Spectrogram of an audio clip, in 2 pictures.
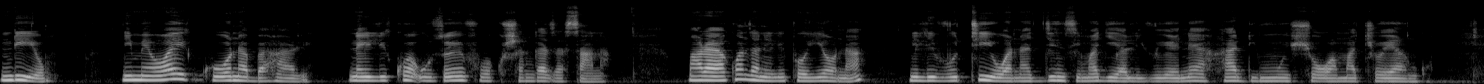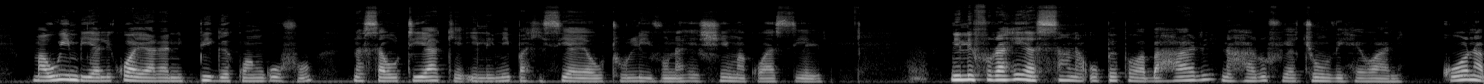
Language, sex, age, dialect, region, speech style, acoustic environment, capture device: Swahili, female, 25-34, Kenya - Nairobi Sheng-influenced, Kenya, stressed, traffic, mobile / Linux / Chrome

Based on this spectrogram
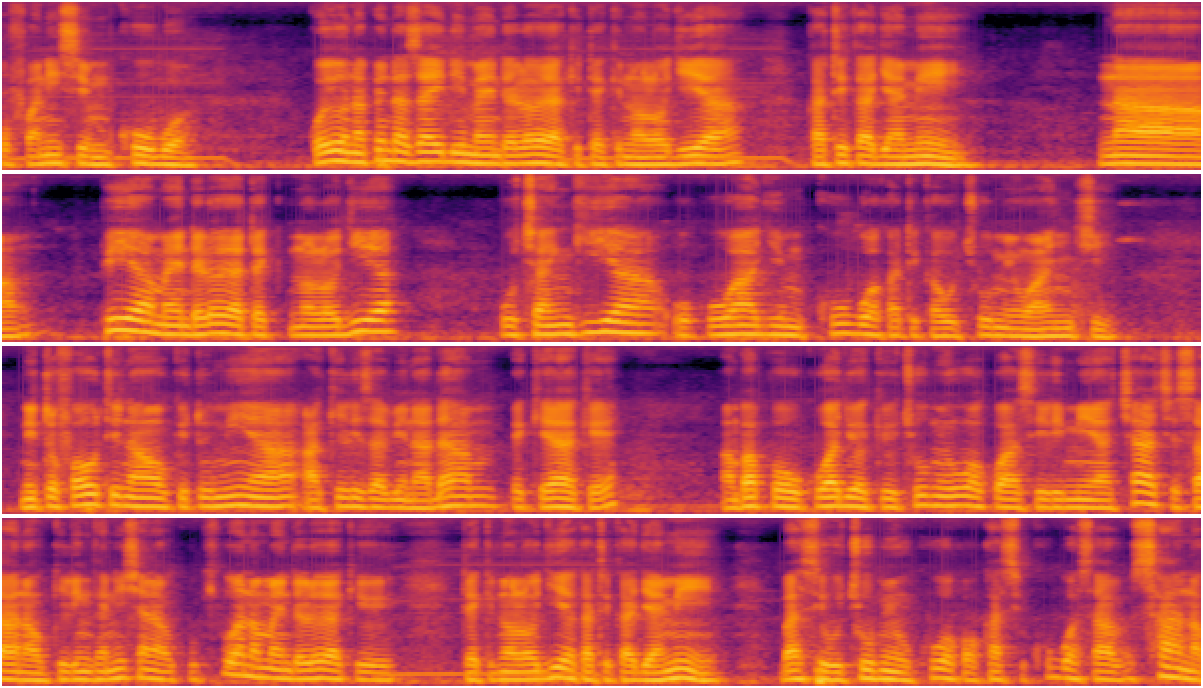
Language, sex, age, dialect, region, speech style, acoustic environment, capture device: Swahili, male, 35-44, Tanzania - Dar es Salaam, Tanzania, happy; relaxed; focused, nature; silence, mobile / Linux / Chrome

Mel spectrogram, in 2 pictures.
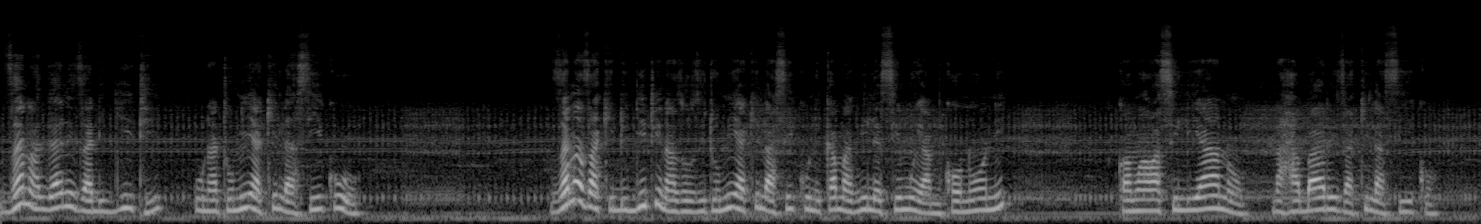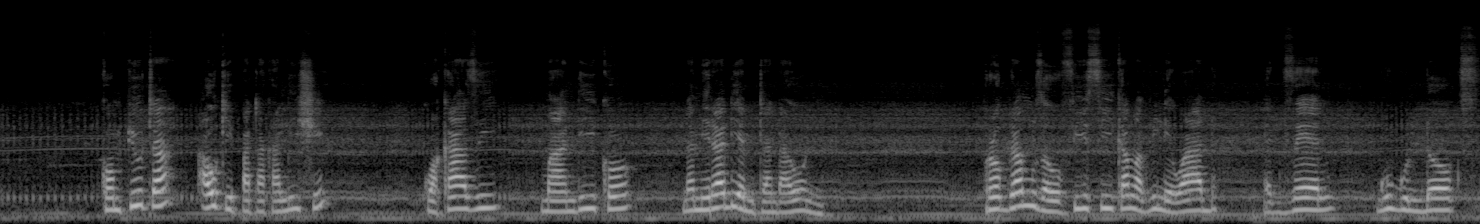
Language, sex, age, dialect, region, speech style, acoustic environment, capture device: Swahili, male, 35-44, Kenya - Nairobi Sheng-influenced, Kenya, focused, appliances; silence, desktop / Windows / Chrome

